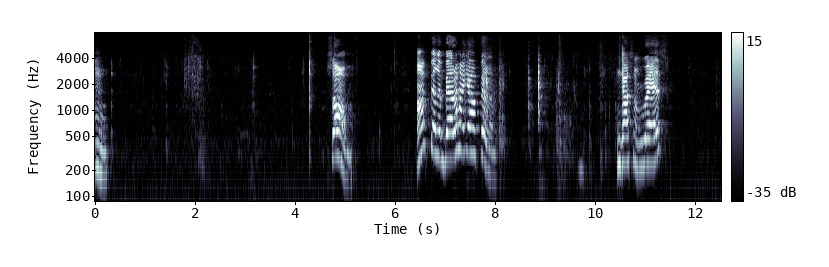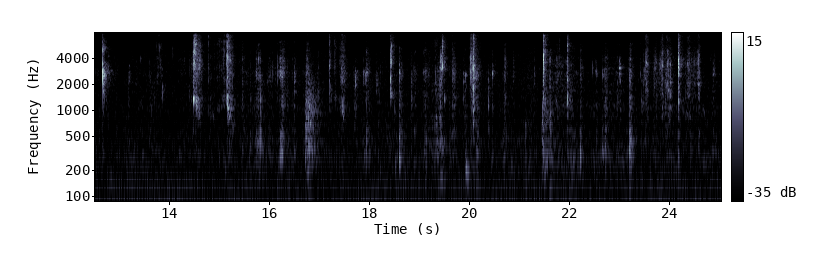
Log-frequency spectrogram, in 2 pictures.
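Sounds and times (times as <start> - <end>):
tortilla chips crunching: 13.6 - 16.6, 17.2 - 25.0.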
